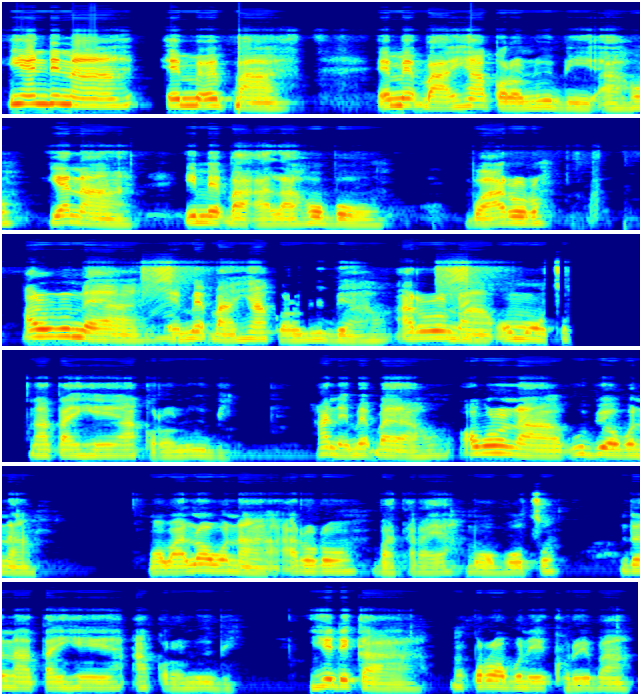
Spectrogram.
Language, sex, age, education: Igbo, male, 30-45, tertiary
